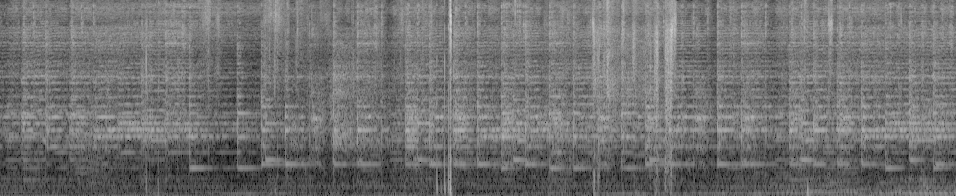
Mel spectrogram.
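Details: Steady melodic music with ringtone-like tones plays throughout. No animal voice stands out above it.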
